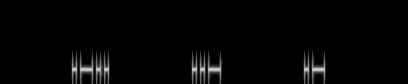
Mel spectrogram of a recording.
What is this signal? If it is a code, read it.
Morse code, heard as a keyed tone, about 30 wpm, spaced as for 9 wpm, 700 Hz. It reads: LUA
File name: Lesson 17e - Letter u - Three Characters 30wpm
